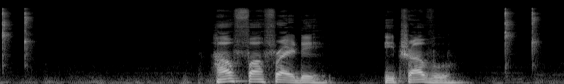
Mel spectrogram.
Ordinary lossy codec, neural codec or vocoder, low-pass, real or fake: none; none; 14.4 kHz; real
